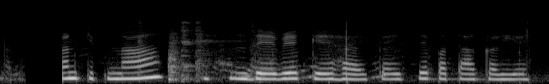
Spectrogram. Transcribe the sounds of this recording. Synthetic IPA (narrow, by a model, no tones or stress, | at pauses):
ənkɪt̪na | d̪eːwekeɦɛkɛɪsepət̪akəɾije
